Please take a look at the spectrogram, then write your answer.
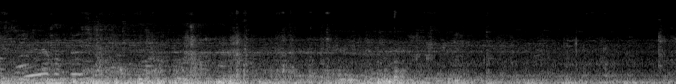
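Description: The Sriganganagar Express pulls out of Mookambika Road station at Byndoor, a low continuous rumble of rolling wagons on a single-line track, with a voice talking over it.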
